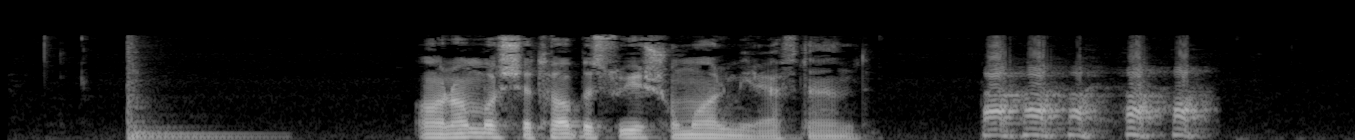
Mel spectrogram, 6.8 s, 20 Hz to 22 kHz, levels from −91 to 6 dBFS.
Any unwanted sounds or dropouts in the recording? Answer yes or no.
yes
